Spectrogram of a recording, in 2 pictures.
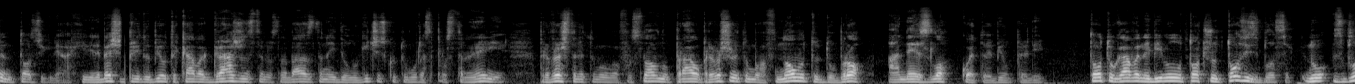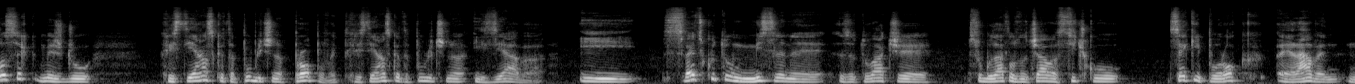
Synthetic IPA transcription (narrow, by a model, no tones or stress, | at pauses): ɛnt̪ɔziɡɾʲa̰xilinɛbɛʃɛpɾid̪obilˠt̪ɐkavəɡɾaʒd̪ɐnst̪vɛnost̪nɐbazət̪ənɐid̪ɛolˠoɡ̟it͡ʃɛskot̪omʊɾɐspɾost̪ɾɐnɛniɛpɾɛvɾəʃt̪ɐnɛt̪omʊvɐfosnɔvnopɾavopɾɛvɾəʃt̪ɐnɛt̪omuvɐfnɔvot̪od̪obɾɔ | ɐnɛzlˠɔkoɛt̪oɛbilˠpɾɛd̪i | t̪ɔt̪oɡavənɛbiimɐlˠot̪ɔt͡ʃnot̪ɔzizblˠɤsəknozblˠəsəkmɛʒd̪u | xɾist̪ianskət̪əpublit͡ʃnəpɾɔpovɛt̪ʲxɾist̪ianskət̪əpublit͡ʃnəizjavə̰ | i | svɛt̪skot̪omislɛnɛzɐt̪ovat͡ʃɛ | svobod̪at̪əoznɐt͡ʃavəfsit͡ʃko | fsɛkipoɾɔkɛɾavɛn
